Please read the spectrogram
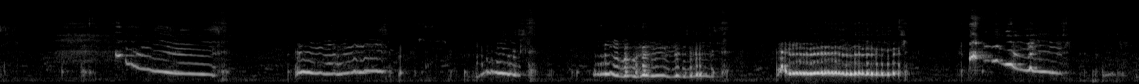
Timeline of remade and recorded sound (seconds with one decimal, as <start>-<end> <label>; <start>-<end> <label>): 0.0-2.7 remade; 2.7-4.0 recorded; 4.0-5.5 remade; 5.5-6.4 recorded; 6.4-11.4 remade

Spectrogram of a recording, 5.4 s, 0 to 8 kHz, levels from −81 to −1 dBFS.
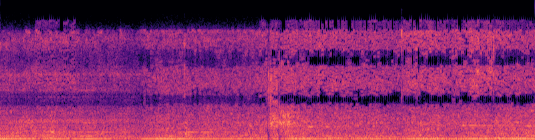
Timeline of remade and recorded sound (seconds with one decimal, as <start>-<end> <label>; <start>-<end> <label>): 0.0-1.4 remade; 1.4-5.4 recorded

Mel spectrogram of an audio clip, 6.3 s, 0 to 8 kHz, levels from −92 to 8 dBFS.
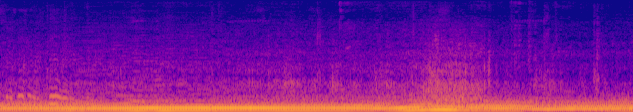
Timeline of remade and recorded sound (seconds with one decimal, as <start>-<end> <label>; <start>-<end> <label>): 0.0-0.7 recorded; 0.7-2.1 remade; 2.1-6.3 recorded

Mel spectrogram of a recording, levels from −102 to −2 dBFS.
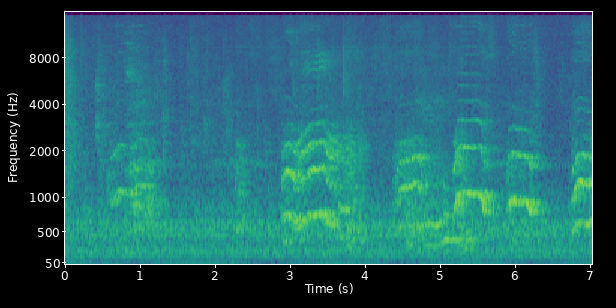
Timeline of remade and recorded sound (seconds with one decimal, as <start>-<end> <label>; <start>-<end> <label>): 0.0-1.7 recorded; 1.7-5.9 remade; 5.9-7.0 recorded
